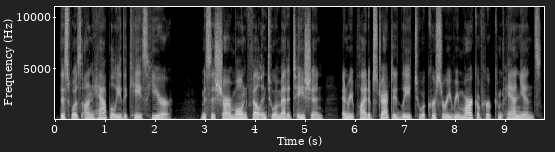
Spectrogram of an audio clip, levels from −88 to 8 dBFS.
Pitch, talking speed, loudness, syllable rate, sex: 185 Hz, 135 wpm, -18 LUFS, 4.6 syllables/s, female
